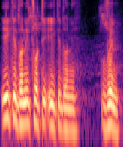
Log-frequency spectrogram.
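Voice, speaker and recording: A man's voice: medium pitch, moderate pace, warm tone. A man, teaching as an exam prep tutor and explaining the answers step by step. He keeps repeating words and checks in with his listeners again and again. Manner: repetitive, checks in with 'theek hai' and 'doston'.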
